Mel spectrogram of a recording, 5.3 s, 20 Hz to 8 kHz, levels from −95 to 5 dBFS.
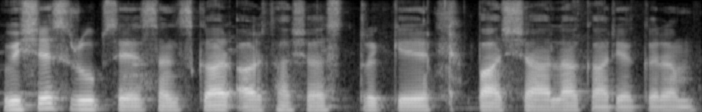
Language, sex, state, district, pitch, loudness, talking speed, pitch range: Hindi, male, Arunachal Pradesh, Papum Pare, 95 Hz, -19 LUFS, 90 wpm, 90-105 Hz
